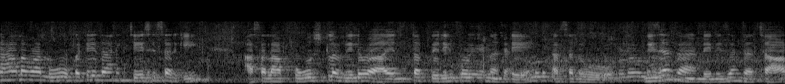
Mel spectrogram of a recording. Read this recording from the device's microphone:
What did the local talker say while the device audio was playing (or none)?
ఖచ్చితంగాను. చాలామంది మా ఫ్రెండ్స్‌లో కూడా మా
